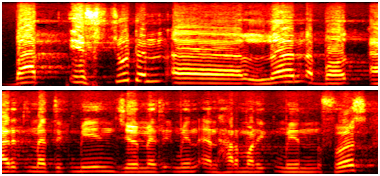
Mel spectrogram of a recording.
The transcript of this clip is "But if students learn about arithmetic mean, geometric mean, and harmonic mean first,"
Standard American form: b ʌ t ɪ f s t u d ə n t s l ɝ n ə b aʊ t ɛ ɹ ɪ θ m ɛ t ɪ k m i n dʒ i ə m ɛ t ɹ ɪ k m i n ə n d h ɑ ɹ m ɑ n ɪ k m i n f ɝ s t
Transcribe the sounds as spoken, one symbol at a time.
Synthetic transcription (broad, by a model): b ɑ t ɪ f s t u d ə n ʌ l ɝ n ə b aʊ t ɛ ɹ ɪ t m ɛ t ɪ k m i n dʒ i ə m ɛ t ɪ k m i n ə n h ɑ ɹ m ɑ n ɪ k m i n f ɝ s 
